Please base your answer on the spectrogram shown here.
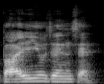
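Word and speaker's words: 梅雨前線: 써요 매우 전 작으니까 우리말로 뭐랄까 장마전선이죠 장마전선 발음은 바이오젠센 바이오젠센 그런데이 장마를 할 말이 좀 더 있어요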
